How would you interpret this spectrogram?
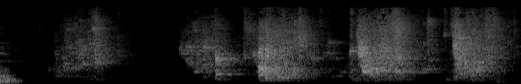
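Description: Thermal water gushes into a bathtub, filling it from below, in several strong, hissing surges separated by brief pauses, fairly loud, with no voices.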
